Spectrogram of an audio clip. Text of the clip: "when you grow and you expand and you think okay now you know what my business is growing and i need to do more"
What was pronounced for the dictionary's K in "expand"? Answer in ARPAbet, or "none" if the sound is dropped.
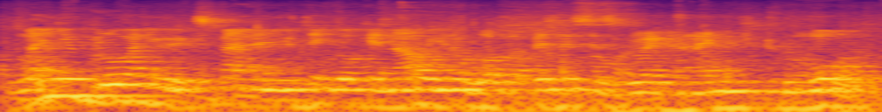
K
